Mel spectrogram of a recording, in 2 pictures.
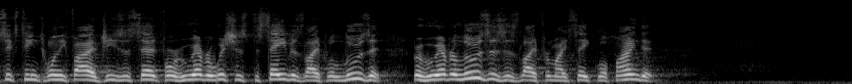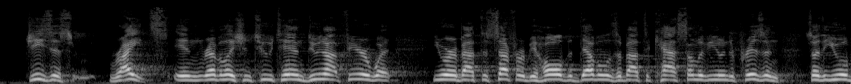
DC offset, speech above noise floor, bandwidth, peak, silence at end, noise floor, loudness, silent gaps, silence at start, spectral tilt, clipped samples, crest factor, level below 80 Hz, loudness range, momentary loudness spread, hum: under 0.1%; 40 dB; 13.5 kHz; -6 dBFS; 0 s; -61 dBFS; -22 LUFS; none; 0 s; -6.5 dB/octave; under 0.1%; 16 dB; -64 dBFS; 7 LU; 8 LU; none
